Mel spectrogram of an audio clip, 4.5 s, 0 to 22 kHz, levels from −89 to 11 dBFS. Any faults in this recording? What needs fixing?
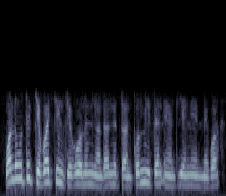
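Throughout, the speech sounds thin, boxed-in and buzzy, with nothing above 3.7 kHz and little below 250 Hz: AMR narrowband mobile codec damage, at a low bitrate of roughly 8 kbps. To prevent it, record or route the call over a wideband path instead of a narrowband mobile link.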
